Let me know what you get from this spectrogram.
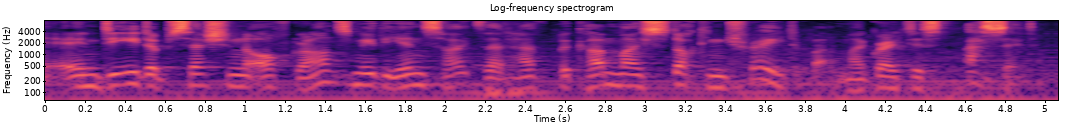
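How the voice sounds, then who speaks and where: Casting: man to play an obsessive, brooding British Victorian detective for a game, fairly high-pitched, formal and eloquent, music underneath. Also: moderate pace, natural voice. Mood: despairing. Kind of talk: video game cutscene acting. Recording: music behind the voice.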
